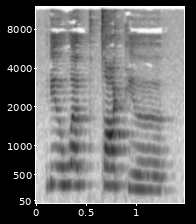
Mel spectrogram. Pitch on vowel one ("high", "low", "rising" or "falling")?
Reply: high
